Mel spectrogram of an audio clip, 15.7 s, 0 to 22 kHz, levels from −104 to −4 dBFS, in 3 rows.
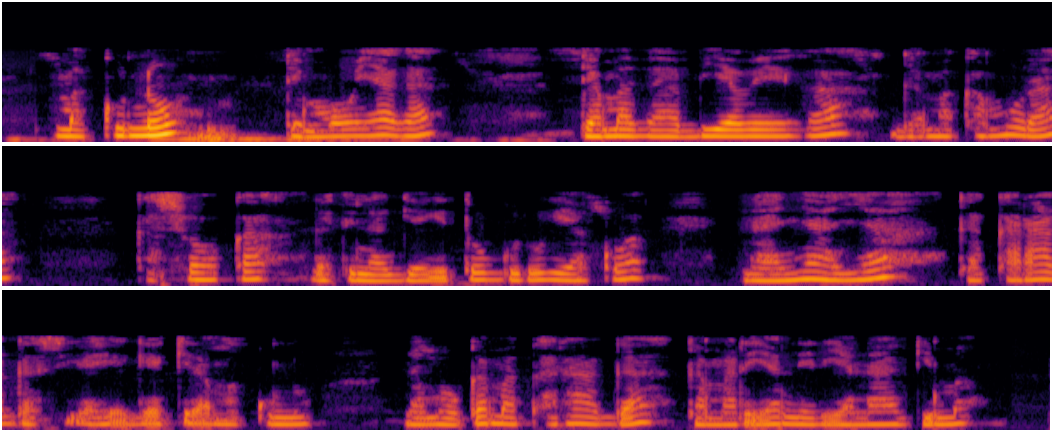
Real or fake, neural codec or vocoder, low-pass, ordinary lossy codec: real; none; 5.4 kHz; AAC, 48 kbps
